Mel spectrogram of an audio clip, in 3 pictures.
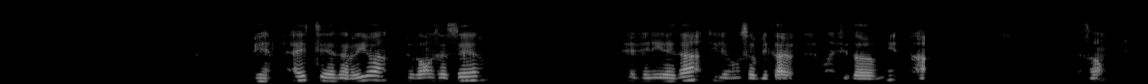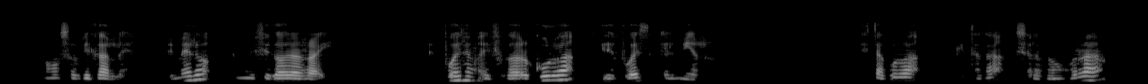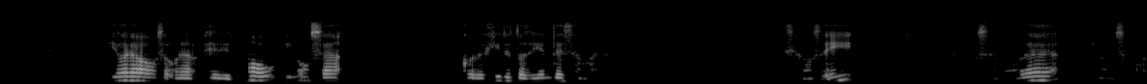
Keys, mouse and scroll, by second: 1.3 scroll down 1, 1.4-2.8 middle drag, 2.8 click, 3.2-4.0 middle drag, 8.5-9.4 drag, 9.4 ctrl+z, 10.5-11.0 middle drag, 11.0 a, 11.6-12.7 middle drag, 12.7-14.5 scroll up 1, 14.5-17.9 drag, 18.1 scroll up 1, 18.2-20.5 middle drag, 20.5 click, 20.9 click, 22.0 Delete, 22.4-23.2 middle drag, 23.2 click, 23.4-23.8 middle drag, 24.9 Tab, 25.4 middle click, 26.2-26.8 scroll up 3, 26.8-30.2 middle drag, 30.2 click, 33.2 drag.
